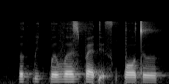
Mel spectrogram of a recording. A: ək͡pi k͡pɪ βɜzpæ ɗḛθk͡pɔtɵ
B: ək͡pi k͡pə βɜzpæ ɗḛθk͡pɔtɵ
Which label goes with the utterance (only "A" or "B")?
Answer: B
